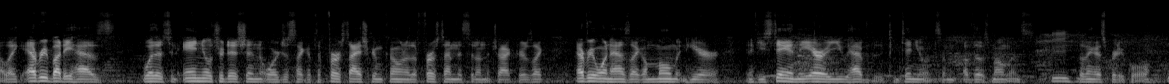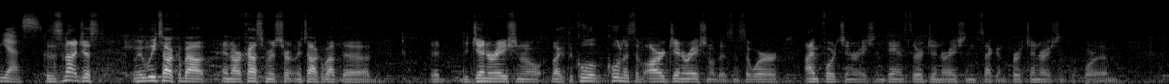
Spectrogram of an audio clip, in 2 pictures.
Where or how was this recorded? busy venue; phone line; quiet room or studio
busy venue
